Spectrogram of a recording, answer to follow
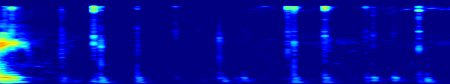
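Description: The tail of a spoken word, then near silence broken by a few faint, scattered clicks, typical of keys pressed on a computer keyboard.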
